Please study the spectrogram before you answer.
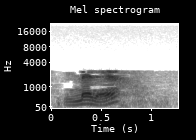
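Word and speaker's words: מֶלֶךְ: Vous vous souvenez du mot roi, meler, c'est un ségolé. J'insiste parce que l'accent et sur la première syllabe et pas sur la dernière.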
